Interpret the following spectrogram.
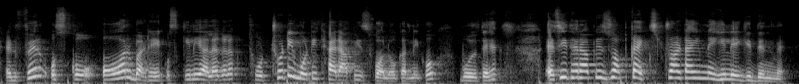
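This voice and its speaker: Animated woman explaining on a talk show. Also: on the high side, normal speed, hardly any pauses. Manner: expressive, acts out quoted voices while telling a story. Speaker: meditation workshop trainer, guest. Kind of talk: TV interview, animated storytelling.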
